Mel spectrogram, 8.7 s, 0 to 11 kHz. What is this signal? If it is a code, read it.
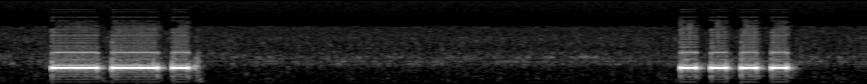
Morse code, heard as a keyed tone, about 8 wpm, 650 Hz. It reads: G H
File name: jh8cbh / 2022cw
